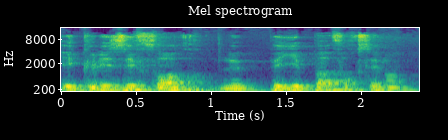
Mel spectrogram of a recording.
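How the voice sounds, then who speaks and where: A man's dark, mellow, somewhat breathy voice with fairly even intonation and audible room echo. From southwest France, Castres. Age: 20s. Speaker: Bible school student. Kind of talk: testimony. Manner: halting.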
